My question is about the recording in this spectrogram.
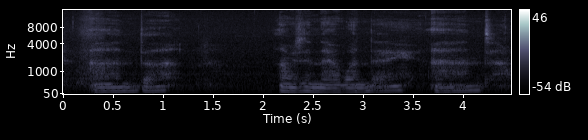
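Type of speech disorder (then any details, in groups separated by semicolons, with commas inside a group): Bulbar dysarthria; progressive bulbar palsy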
